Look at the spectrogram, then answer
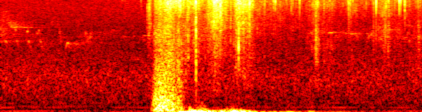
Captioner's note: the woosh and crackle of a fire starting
